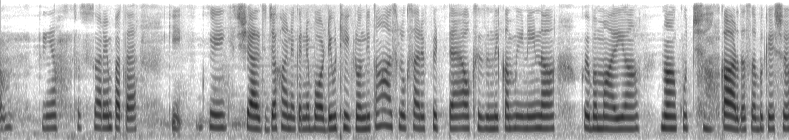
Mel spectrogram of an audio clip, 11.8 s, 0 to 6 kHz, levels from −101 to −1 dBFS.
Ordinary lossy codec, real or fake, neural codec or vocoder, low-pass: none; real; none; 5.4 kHz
